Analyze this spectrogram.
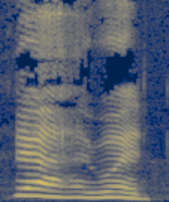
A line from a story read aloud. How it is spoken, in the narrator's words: yawned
